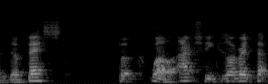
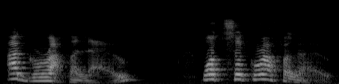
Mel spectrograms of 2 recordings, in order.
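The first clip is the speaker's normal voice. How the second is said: slow then high puzzled fox; 5 semitones higher, 4 dB louder, slower than usual. Acted. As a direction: ask it baffled. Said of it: "do all the voices".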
